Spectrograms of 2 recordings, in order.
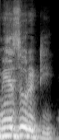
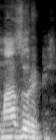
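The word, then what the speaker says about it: majority: এই যে মেজরিটি, এইটাকে ছোটবেলায় আমি বলতাম কি জানো, মাজরিটি, বুঝতে পারছো? এটা বলতে হচ্ছে মাজরিটি, মাজরিটি। ওকে, এটা আমি উচ্চারণ করতাম মাজরিটি, পরে কোন এক স্যার আমাকে বলতেছে যে এটা মাজরিটি না, এটা হচ্ছে মেজরিটি।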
